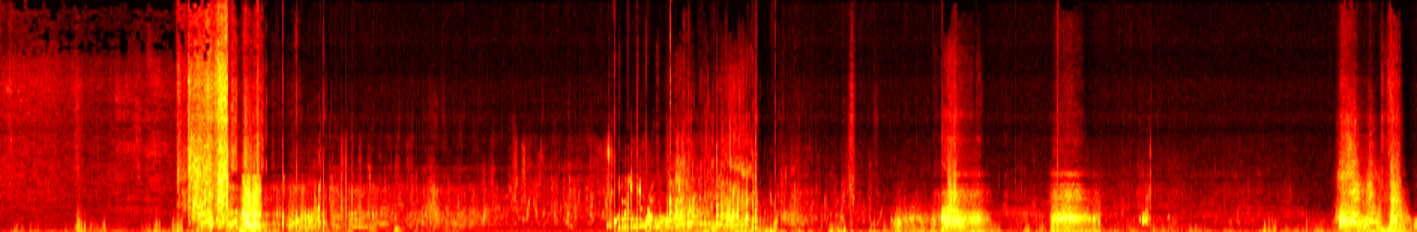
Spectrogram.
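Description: Pool water splashing and sloshing close to the camera, in irregular loud surges with quieter stretches between.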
